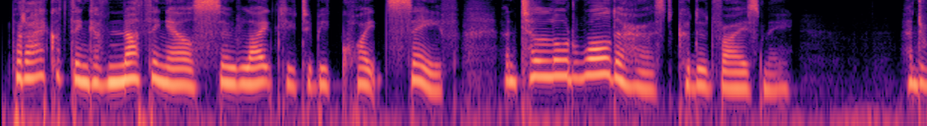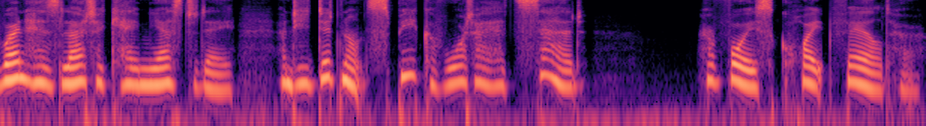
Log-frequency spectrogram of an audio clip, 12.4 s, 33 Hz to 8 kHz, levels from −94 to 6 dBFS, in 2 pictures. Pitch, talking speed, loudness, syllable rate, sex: 210 Hz, 195 wpm, -20 LUFS, 5.7 syllables/s, female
